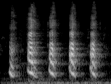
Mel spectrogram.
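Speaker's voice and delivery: high-pitched real burst of laughter; helpless, high staccato laugh. Real, not acted. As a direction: crack up laughing. Laughs at a viewer's message.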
